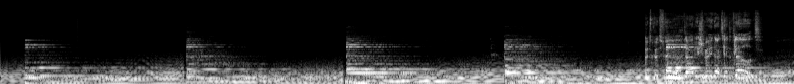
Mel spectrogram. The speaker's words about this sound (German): Nach diesem Lied hier. Es stammt von der Gruppe … aus Köln und heißt schlicht ….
